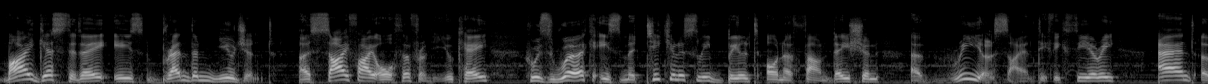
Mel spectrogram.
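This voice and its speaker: Slow-paced, expressive male podcast host. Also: mid-range voice, faint music behind. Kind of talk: scripted podcast introduction and interview.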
